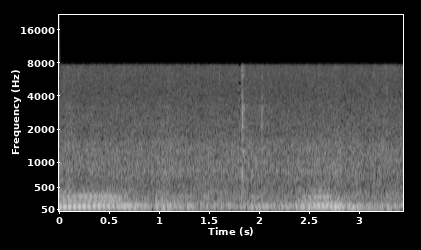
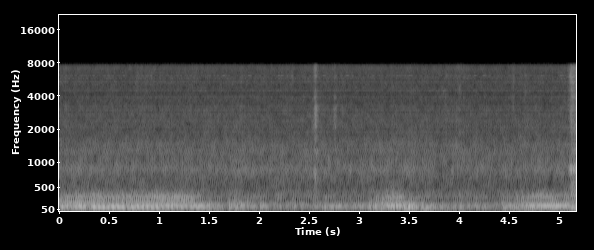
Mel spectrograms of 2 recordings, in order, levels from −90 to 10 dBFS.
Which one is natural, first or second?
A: first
